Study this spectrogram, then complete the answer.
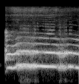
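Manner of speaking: very high, loud imitated baby shriek; mock baby yelp; wordless baby squeal. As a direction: squeal like a baby who can't talk. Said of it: "Cause I didn't know how to talk".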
